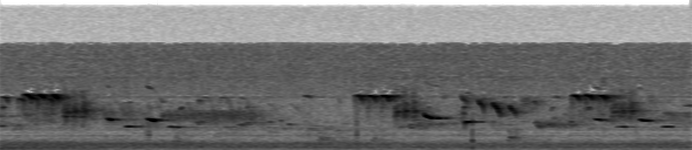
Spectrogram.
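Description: Near silence with faint birdsong: scattered high chirps and short falling whistled notes from small birds.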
